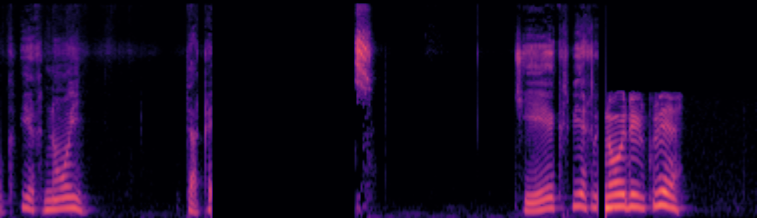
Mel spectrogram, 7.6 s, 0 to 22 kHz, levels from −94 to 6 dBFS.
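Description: Throughout the speech there is a swirly, hollow smear, and consonant onsets sound blurred in a way a single MP3 pass at 128 kbit/s would not produce. That points to generation loss, likely from the audio being decoded and re-encoded as MP3 about four times. Each pass requantised on a shifted frame grid, so the holes and noise stacked up. The spectrum still reaches about 20.1 kHz, so the damage is not bandwidth loss as a low bitrate would cause. It is accumulated artefacts across a full-width band.

From 2.1 s to 3.55 s the sound stops for about 1.45 s. This is an audio dropout to silence, likely an input link or device dropping out while the recorder kept writing silence. The gap is silent with no room tone under it. That sets it apart from a natural pause or a noise gate, which would leave some background or fade in.

At 5.96 s there is an input switch to a poorer device, likely a change of microphone or a move to a headset call profile. 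An 80 ms silence marks the switch. After it, the sound has nothing above 3.8 kHz, the level shifts by about 5 dB, and a new noise floor appears about 55 dB below the signal. This lasts to the end. An EQ change would dull the sound too, but it would not bring the gap, the new noise or the level jump.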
